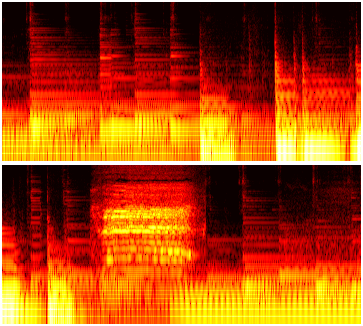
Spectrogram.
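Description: Sheep on a chalk grassland nature reserve bleat several times in close succession, loud and near, with one high, drawn-out, wavering call standing out amid the lower, shorter bleats.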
